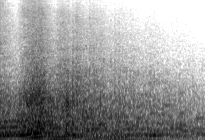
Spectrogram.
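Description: A petrol car engine running hard, giving a loud, dense rumble and whir that holds fairly level throughout, with no voices over it.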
